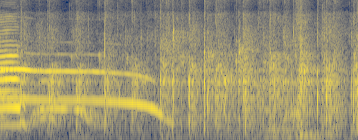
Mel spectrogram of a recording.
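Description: Audience applause at an independent film festival, claps building after a sustained tone fades, with people talking over the clapping.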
